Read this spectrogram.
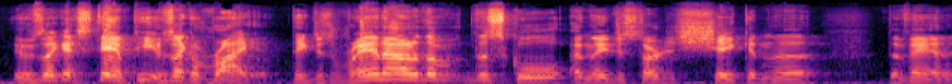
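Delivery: loud, high, building panic; shouting the chaos of the stampede; excited yelling. Retold or imitated. Comic telling the crowd about kids rocking his van, loud and high.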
